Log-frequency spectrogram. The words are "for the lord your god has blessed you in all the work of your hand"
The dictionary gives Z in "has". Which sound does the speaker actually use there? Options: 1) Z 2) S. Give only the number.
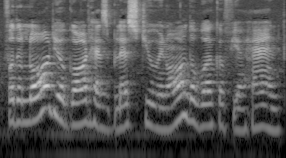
1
